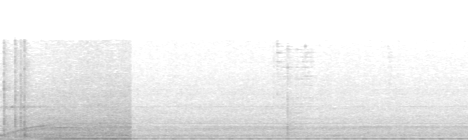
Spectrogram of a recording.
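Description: Electric stand mixer with a wire whisk beating whole eggs: its motor spins up, rising in pitch over the first half second, then runs at a steady hum. About a second and a half in it drops to a quieter, even whirr.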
